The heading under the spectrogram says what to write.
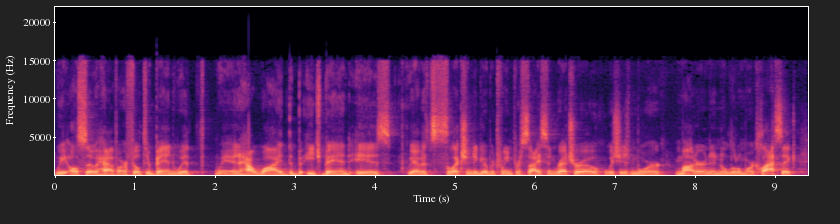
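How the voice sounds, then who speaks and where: Low-voiced man giving a casual tutorial. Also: fairly even intonation, moderate pace, few pauses, darkish tone. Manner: informal, rambling explanations. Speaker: music production instructor. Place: indoor recording studio.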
